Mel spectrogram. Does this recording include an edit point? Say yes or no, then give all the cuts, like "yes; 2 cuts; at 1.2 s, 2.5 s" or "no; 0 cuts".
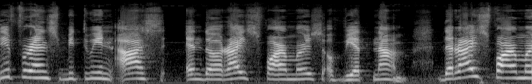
no; 0 cuts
